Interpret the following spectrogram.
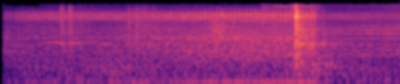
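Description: A road vehicle approaching and passing: a rumble and rushing noise that builds steadily and peaks sharply about three seconds in, then falls away.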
